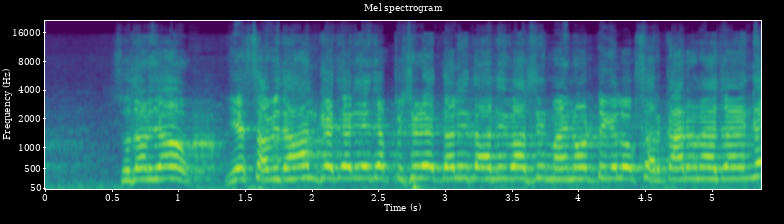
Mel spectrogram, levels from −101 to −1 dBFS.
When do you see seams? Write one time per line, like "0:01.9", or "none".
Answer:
0:01.2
